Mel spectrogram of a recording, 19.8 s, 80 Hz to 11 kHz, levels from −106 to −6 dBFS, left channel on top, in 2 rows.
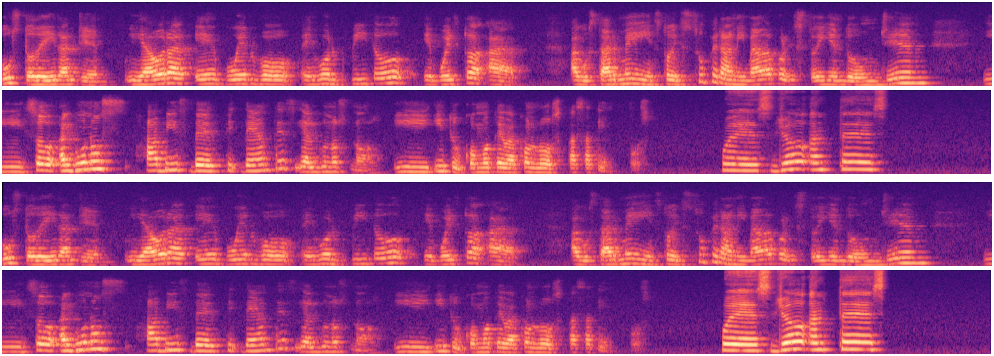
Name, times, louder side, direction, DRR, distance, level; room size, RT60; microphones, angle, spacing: voice 1, 0.0-5.2 5.7-9.3 9.8-11.1 11.3-16.3, left 3 dB, 40° left, 0.4 m, -22 dB
voice 2, 17.1-18.7, right 6 dB, 75° right, 0.4 m, -16 dB
2.6 x 2.0 x 2.4 m
head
